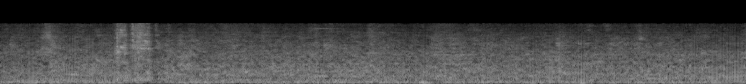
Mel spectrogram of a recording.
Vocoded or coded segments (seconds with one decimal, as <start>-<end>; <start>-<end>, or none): 0.0-7.5

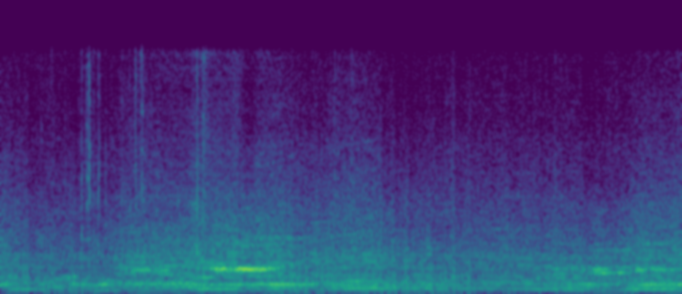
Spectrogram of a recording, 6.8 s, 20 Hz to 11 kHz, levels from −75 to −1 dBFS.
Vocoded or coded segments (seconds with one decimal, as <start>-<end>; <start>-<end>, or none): 0.6-1.1; 1.5-2.7

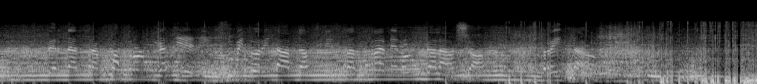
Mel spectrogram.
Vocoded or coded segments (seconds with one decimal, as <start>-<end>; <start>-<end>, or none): none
